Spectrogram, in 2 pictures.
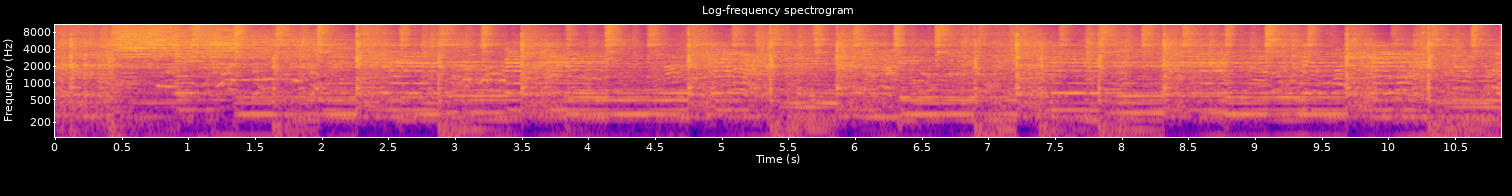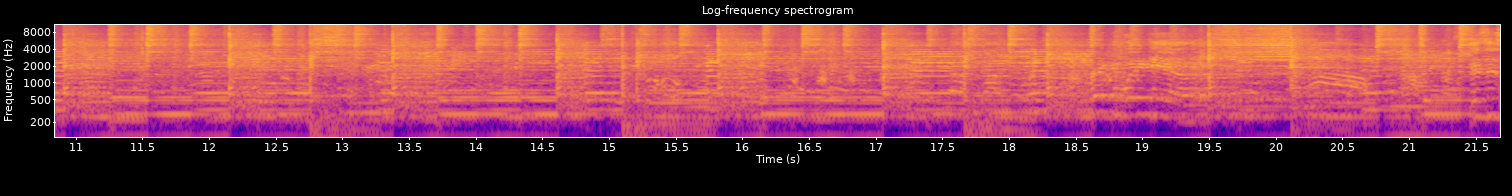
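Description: Live old-school funk band playing, with a drum kit and bass groove under sustained chords.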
